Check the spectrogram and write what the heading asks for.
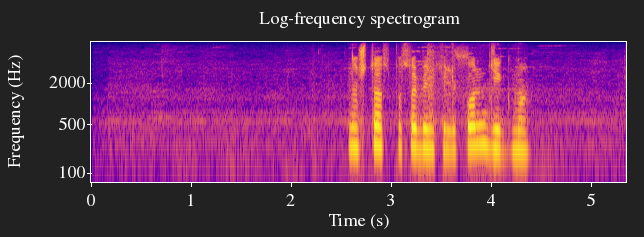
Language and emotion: Russian, neutral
